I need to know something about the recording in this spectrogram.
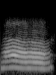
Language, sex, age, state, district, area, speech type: Odia, female, 30-45, Odisha, Koraput, urban, conversation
